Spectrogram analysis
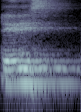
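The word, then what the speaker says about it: Pteris: में वर्ड आया टेरिस टेरिस लिखते है प से पर टेरिस पढ़ते है टेरिस प साइलेंट है टेरिस मीन फ पी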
